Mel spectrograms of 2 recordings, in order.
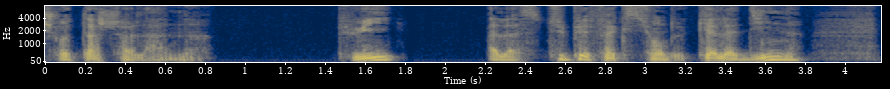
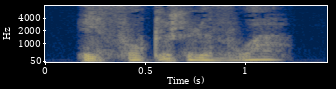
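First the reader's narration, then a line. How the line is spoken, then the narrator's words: Murmur. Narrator (French): lui murmura Shallan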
